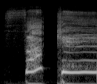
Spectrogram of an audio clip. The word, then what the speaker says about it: sake: And today's podcast is Sake. – There she goes. She said it right. Sake.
